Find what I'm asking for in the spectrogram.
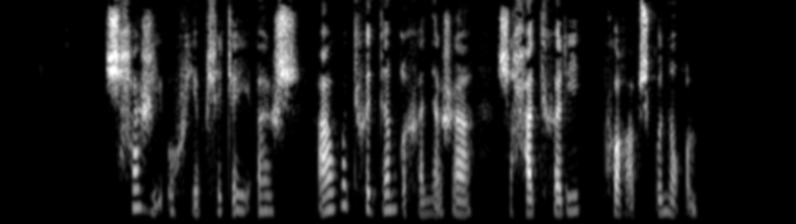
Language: Kabardian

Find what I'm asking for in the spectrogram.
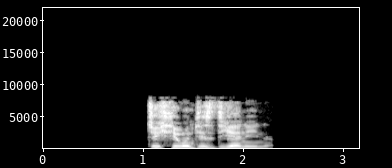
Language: Kabyle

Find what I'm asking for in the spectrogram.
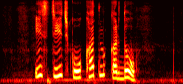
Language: Hindi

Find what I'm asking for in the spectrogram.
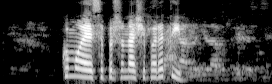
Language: Galician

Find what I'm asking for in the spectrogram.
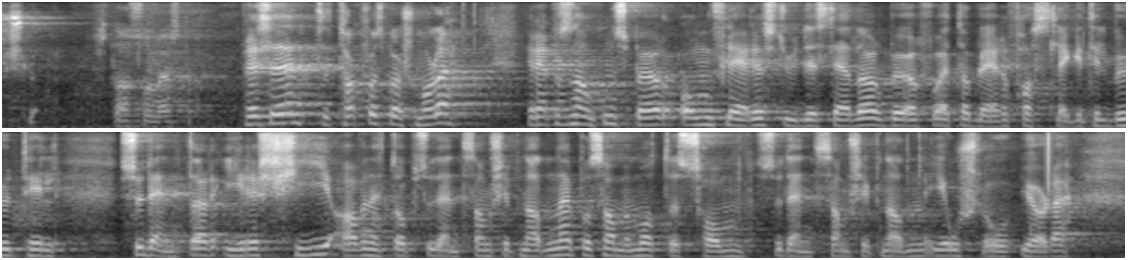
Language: Norwegian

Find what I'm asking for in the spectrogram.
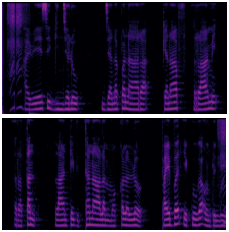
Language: Telugu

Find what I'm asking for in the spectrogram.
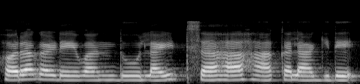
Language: Kannada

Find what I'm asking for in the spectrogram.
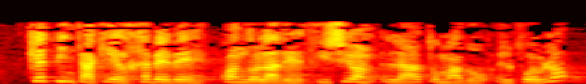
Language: Spanish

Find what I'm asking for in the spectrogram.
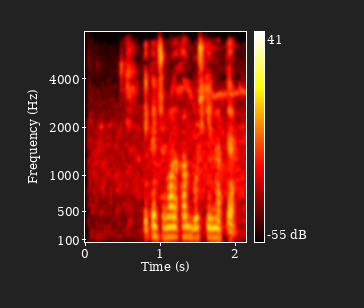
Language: Uzbek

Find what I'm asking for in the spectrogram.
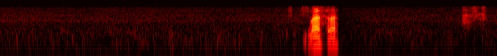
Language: Dogri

